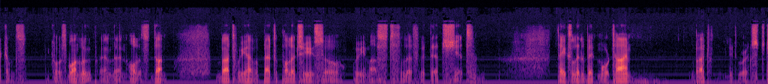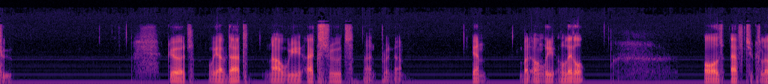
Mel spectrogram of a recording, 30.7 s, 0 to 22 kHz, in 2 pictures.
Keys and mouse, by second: 1.7-7.5 middle drag, 7.5-10.6 right drag, 10.6 middle click, 11.5 middle click, 12.2-14.8 middle drag, 17.3 right click, 17.8 middle click, 18.1 middle click, 18.6 middle click, 21.6 e, 22.6-24.8 drag, 26.4 middle click, 30.0 alt+f.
